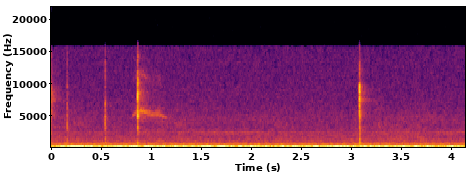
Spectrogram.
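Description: A few faint computer mouse clicks, three in the first second and one about three seconds in, over a low steady hum.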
